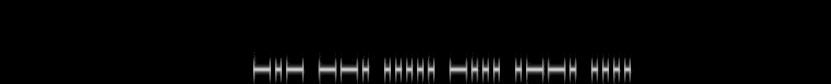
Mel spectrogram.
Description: Morse code, heard as a keyed tone, about 22 wpm, 700 Hz. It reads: KG5BPH
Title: USA Call Signs - 6 Characters - Repeated 3x - 22wpm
